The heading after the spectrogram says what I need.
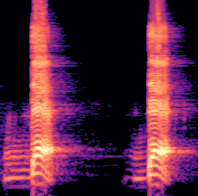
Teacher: Sementara huruf dal itu memiliki sifat al-jahar dan asyiddah, sehingga cara mengeluarkan hurufnya adalah kering, tidak ada dorongan atau dibenturkan pada titik makhraj, tidak ada gesekan, tetapi menekan dengan kuat pada titik makhraj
